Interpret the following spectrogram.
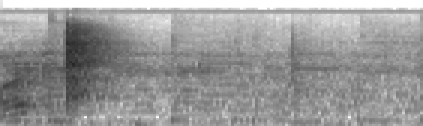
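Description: A film clapperboard's hinged sticks snapped shut once, a single sharp clap about a third of a second in, marking the start of a take. Faint music continues underneath.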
